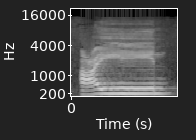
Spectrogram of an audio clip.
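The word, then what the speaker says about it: ع: এই হরফটির উচ্চারণ হয় হলকের মাঝামাঝি জায়গা থেকে। এই হরফটির উচ্চারণ হয়, দেখুন আমি করে দেখাচ্ছি, আপনারা আমার দিকে খেয়াল করুন। আমরা এই হরফটির উচ্চারণ দেখছি আইন, আইন, আইন।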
